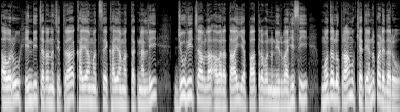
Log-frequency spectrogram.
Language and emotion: Kannada, neutral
